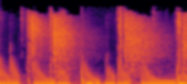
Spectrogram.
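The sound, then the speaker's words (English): About four sharp, crisp slaps crack out at uneven intervals, loud, over a dense, sustained musical backing that keeps playing underneath. “Slap your friend!”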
